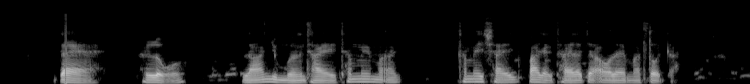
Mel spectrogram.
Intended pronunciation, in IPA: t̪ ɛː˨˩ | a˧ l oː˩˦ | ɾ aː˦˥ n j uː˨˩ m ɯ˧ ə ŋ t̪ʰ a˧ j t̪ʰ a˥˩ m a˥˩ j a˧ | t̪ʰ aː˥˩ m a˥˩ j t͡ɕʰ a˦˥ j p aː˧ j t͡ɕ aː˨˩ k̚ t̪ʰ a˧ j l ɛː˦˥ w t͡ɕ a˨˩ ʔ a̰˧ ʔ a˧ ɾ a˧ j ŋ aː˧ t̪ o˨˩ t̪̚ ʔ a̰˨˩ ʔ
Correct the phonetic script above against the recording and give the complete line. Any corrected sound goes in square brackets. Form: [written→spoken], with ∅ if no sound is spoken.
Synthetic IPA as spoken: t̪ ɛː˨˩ | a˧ l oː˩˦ | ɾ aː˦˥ n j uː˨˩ m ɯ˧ ə ŋ t̪ʰ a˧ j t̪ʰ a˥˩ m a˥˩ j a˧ | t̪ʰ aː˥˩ m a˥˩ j t͡ɕʰ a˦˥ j p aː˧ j t͡ɕ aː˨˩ k̚ t̪ʰ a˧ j l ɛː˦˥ w t͡ɕ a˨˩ ʔ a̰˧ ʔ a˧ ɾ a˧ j [ŋ→m] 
